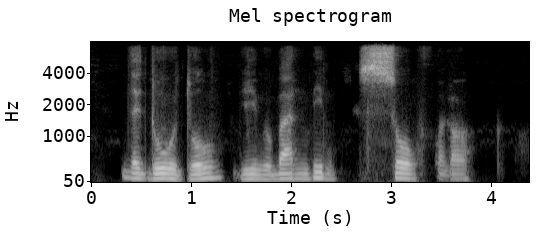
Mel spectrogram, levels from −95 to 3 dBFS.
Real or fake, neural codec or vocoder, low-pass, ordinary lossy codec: fake; codec, 16 kHz in and 24 kHz out, 0.8 kbps, FocalCodec, streaming, 65536 codes; 7.2 kHz; Opus, 64 kbps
